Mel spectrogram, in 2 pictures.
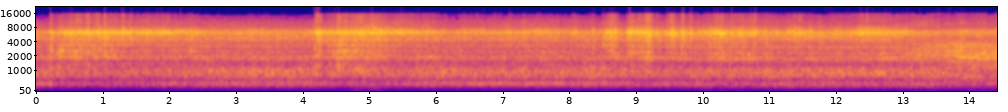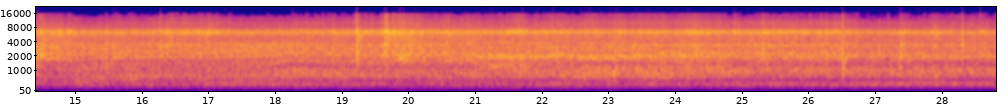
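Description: Galotrax 300 tracked forestry mulcher running under load, its rotor shredding brush and branches: loud steady running with a high whine, broken now and then by sharp cracks of wood being smashed.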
